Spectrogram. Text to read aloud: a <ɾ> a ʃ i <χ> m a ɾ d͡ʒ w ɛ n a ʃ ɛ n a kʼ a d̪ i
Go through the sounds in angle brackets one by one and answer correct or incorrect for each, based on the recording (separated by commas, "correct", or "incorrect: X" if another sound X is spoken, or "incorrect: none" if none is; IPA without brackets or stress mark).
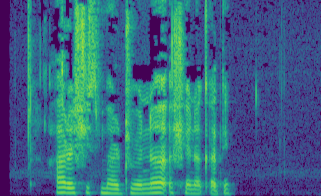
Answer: correct, incorrect: s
